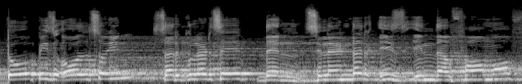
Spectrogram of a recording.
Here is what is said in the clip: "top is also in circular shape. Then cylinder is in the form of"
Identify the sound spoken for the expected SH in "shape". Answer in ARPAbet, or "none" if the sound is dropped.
S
